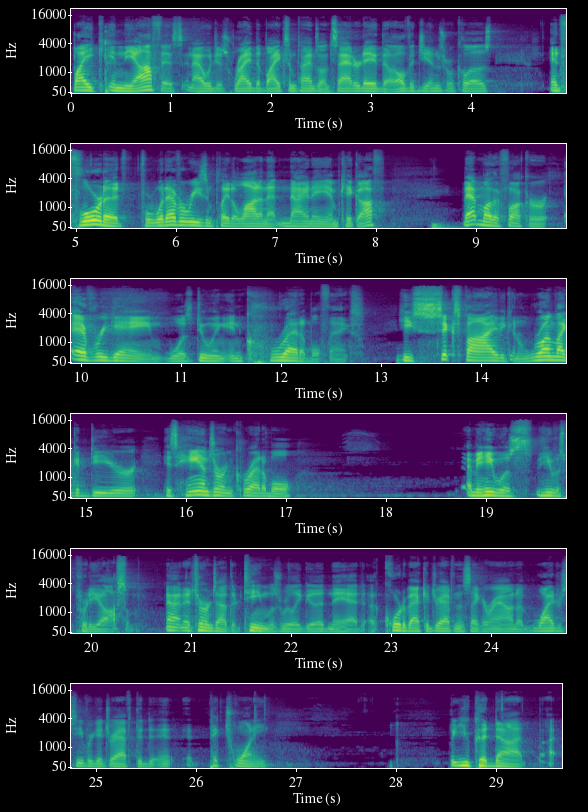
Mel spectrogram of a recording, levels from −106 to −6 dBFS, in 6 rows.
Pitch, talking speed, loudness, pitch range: 125 Hz, 190 wpm, -27 LUFS, 115-145 Hz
